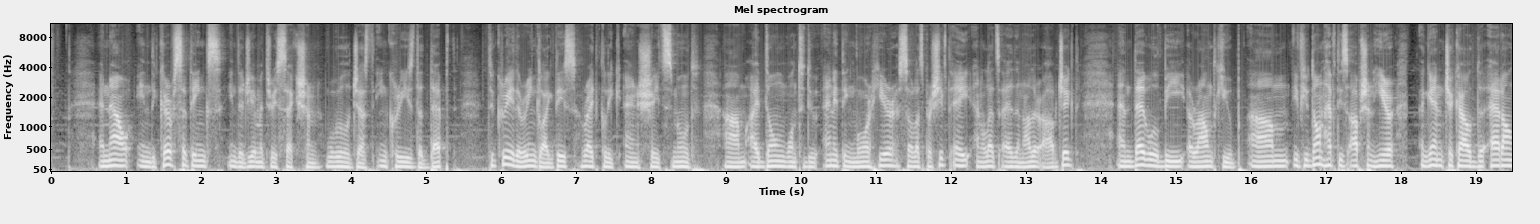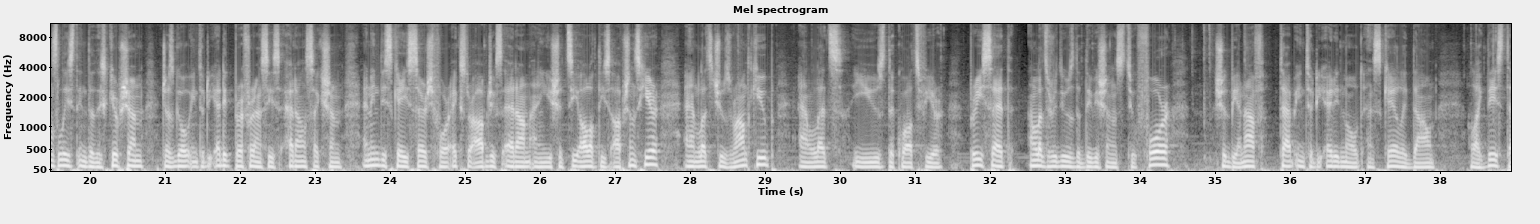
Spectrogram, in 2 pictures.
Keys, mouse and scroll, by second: 1.2 click, 2.3 click, 3.8 shift+click, 6.6 right click, 11.4 shift+a, 29.5 click, 33.0 click, 33.2 click, 33.3 click, 33.8 click, 34.8 Tab, 35.3 s, 38.2 click, 38.6 Tab, 38.9 g.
